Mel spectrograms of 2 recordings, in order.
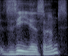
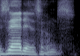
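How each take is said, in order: First: The Z is said the American way, zee. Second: The Z is said the British way, zed.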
